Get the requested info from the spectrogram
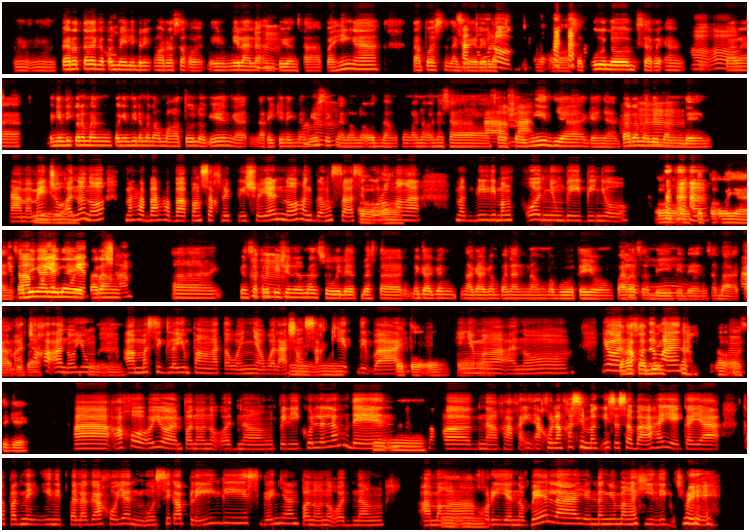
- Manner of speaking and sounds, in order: laugh; laugh; laughing while speaking: "sa"; laughing while speaking: "me"
- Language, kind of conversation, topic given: Filipino, unstructured, Ano ang hilig mong gawin kapag may libreng oras ka?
